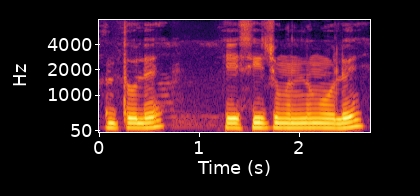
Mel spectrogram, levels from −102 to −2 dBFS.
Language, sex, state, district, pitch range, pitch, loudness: Wancho, male, Arunachal Pradesh, Longding, 125-130 Hz, 125 Hz, -12 LUFS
